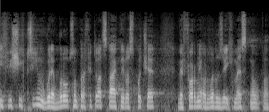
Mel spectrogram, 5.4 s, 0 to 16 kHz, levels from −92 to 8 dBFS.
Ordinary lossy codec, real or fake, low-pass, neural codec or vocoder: MP3, 48 kbps; fake; 14.4 kHz; codec, 44.1 kHz, 2.6 kbps, DAC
